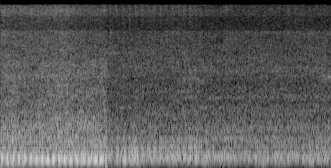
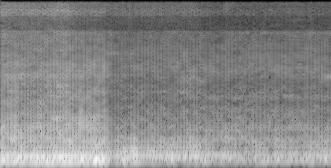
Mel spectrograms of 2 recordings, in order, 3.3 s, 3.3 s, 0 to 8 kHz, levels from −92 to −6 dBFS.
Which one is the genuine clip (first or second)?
first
